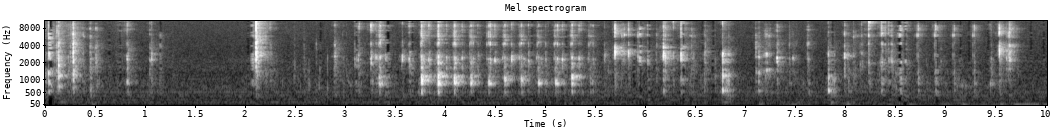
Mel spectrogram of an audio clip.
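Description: Computer keyboard typing: quick irregular runs of keystrokes after a sparse start with a pause of a second or so.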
